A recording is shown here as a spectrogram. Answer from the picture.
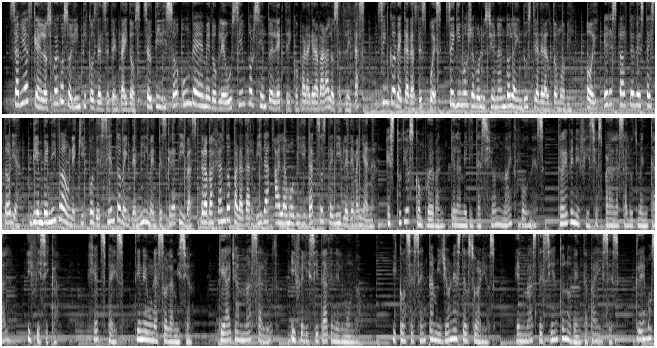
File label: corporate Latin American Neutral Spanish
